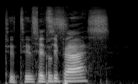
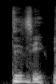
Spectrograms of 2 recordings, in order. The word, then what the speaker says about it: Tsitsipas: Tsitsipas. – Tsitsipas.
